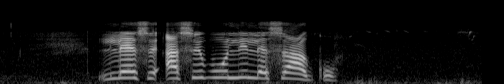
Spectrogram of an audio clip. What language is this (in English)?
Tsonga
